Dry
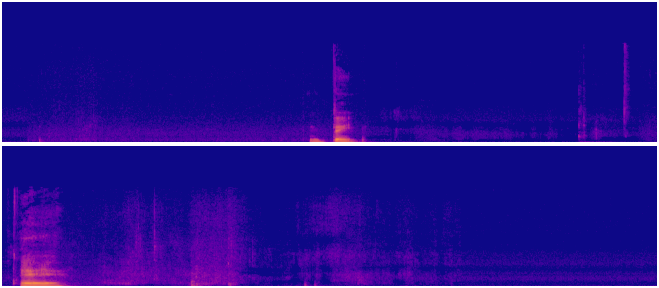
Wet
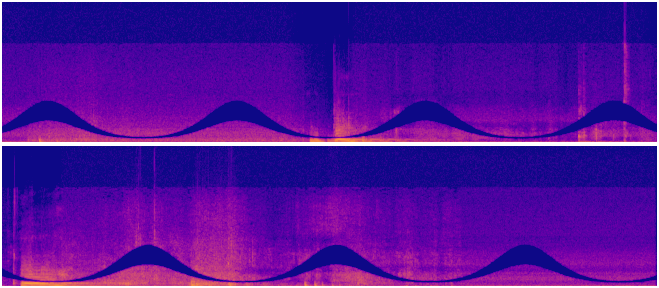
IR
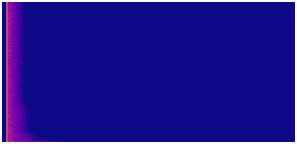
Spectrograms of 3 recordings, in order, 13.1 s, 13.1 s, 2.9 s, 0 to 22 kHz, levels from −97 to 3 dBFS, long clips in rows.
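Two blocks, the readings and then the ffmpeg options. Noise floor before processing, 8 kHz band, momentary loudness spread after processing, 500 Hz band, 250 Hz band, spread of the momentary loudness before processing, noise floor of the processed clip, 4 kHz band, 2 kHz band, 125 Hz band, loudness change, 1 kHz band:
−83 dBFS, can't be measured, 24 LU, +6.0 dB, +12.0 dB, 18 LU, −56 dBFS, +12.5 dB, +6.5 dB, +11.0 dB, +1.0 dB, +12.5 dB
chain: -filter_complex "[0:a]apsyclip=24dB,areverse,acompressor=threshold=-27dB:ratio=5,areverse,aeval=exprs='0.168*(cos(1*acos(clip(val(0)/0.168,-1,1)))-cos(1*PI/2))+0.00841*(cos(8*acos(clip(val(0)/0.168,-1,1)))-cos(8*PI/2))':channel_layout=same,lowshelf=frequency=330:gain=11,acrossover=split=200[link_01][link_02];[link_01]acompressor=threshold=-31dB:ratio=8[link_03];[link_03][link_02]amix=inputs=2:normalize=0,asoftclip=type=tanh:threshold=-23dB,bandreject=frequency=2400:width=29,asplit=2[link_04][link_05];[link_05]adelay=172,lowpass=frequency=1400:poles=1,volume=-12dB,asplit=2[link_06][link_07];[link_07]adelay=172,lowpass=frequency=1400:poles=1,volume=0.54,asplit=2[link_08][link_09];[link_09]adelay=172,lowpass=frequency=1400:poles=1,volume=0.54,asplit=2[link_10][link_11];[link_11]adelay=172,lowpass=frequency=1400:poles=1,volume=0.54,asplit=2[link_12][link_13];[link_13]adelay=172,lowpass=frequency=1400:poles=1,volume=0.54,asplit=2[link_14][link_15];[link_15]adelay=172,lowpass=frequency=1400:poles=1,volume=0.54[link_16];[link_04][link_06][link_08][link_10][link_12][link_14][link_16]amix=inputs=7:normalize=0,aeval=exprs='val(0)+0.000398*(sin(2*PI*60*n/s)+sin(2*PI*2*60*n/s)/2+sin(2*PI*3*60*n/s)/3+sin(2*PI*4*60*n/s)/4+sin(2*PI*5*60*n/s)/5)':channel_layout=same,highshelf=frequency=6000:gain=-11,afftfilt=real='re*(1-between(b*sr/1024,700*pow(4700/700,0.5+0.5*sin(2*PI*0.53*pts/sr))/1.41,700*pow(4700/700,0.5+0.5*sin(2*PI*0.53*pts/sr))*1.41))':imag='im*(1-between(b*sr/1024,700*pow(4700/700,0.5+0.5*sin(2*PI*0.53*pts/sr))/1.41,700*pow(4700/700,0.5+0.5*sin(2*PI*0.53*pts/sr))*1.41))':win_size=1024:overlap=0.75,volume=3dB"

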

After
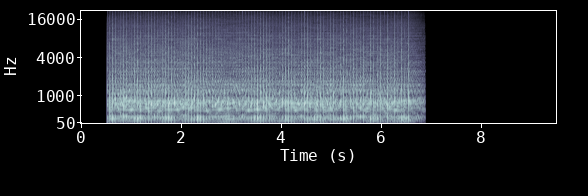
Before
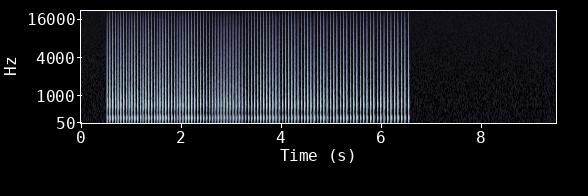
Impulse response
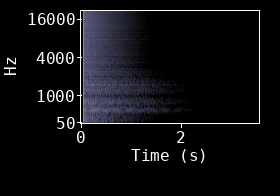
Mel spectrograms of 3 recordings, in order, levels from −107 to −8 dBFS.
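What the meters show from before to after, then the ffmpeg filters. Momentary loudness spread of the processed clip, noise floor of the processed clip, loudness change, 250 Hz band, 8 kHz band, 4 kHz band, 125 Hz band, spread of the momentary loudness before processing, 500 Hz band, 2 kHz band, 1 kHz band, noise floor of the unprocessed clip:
2 LU, below −85 dBFS, −1.5 dB, −2.0 dB, −2.0 dB, −2.0 dB, −1.5 dB, 2 LU, −1.5 dB, −1.5 dB, −1.0 dB, −78 dBFS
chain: -filter_complex "[0:a]acrusher=bits=7:mix=0:aa=0.5[link_01];[1:a]atrim=start_sample=2205,afade=type=out:start_time=0.38:duration=0.01,atrim=end_sample=17199[link_02];[link_01][link_02]afir=irnorm=-1:irlink=0,aphaser=in_gain=1:out_gain=1:delay=3.5:decay=0.47:speed=1.7:type=triangular"

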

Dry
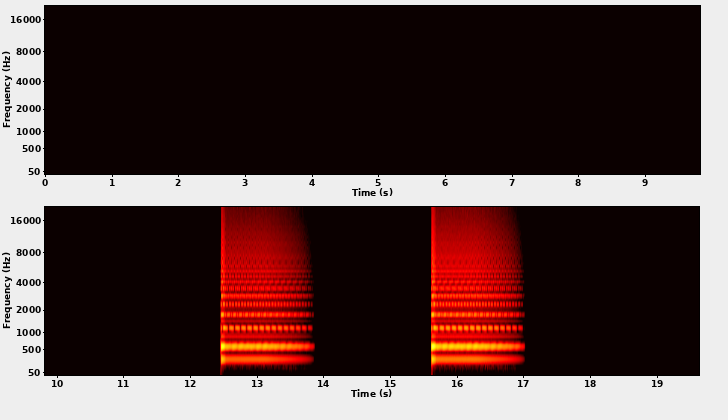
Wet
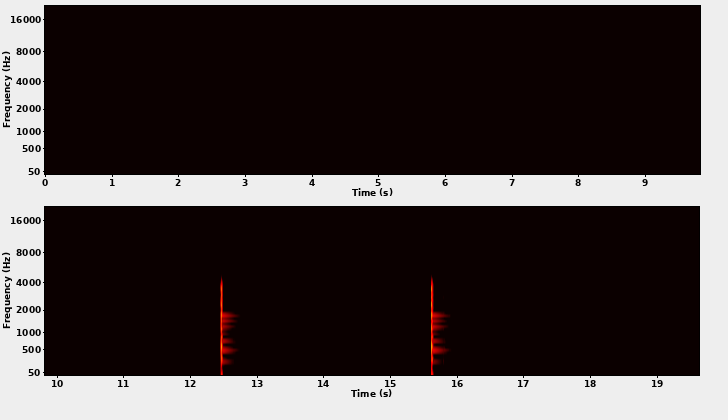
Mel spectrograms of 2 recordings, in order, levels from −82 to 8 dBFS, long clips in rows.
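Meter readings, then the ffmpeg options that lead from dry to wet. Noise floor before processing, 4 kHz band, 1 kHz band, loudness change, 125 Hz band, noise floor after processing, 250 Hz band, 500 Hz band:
−82 dBFS, −13.0 dB, −17.5 dB, −13.0 dB, can't be measured, below −85 dBFS, −23.5 dB, −24.0 dB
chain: -filter_complex "[0:a]aecho=1:1:50|90|175|245|463:0.133|0.1|0.282|0.112|0.126,alimiter=limit=-15dB:level=0:latency=1:release=351,acrossover=split=190[link_01][link_02];[link_02]acompressor=threshold=-34dB:ratio=8[link_03];[link_01][link_03]amix=inputs=2:normalize=0,aresample=8000,acrusher=bits=3:mix=0:aa=0.5,aresample=44100,bandreject=frequency=244.7:width_type=h:width=4,bandreject=frequency=489.4:width_type=h:width=4,bandreject=frequency=734.1:width_type=h:width=4,bandreject=frequency=978.8:width_type=h:width=4,bandreject=frequency=1223.5:width_type=h:width=4,bandreject=frequency=1468.2:width_type=h:width=4,bandreject=frequency=1712.9:width_type=h:width=4,volume=6.5dB"

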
